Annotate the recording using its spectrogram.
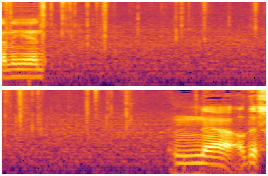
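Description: A plastic bag crinkles and rustles as it is handled close by.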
